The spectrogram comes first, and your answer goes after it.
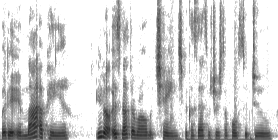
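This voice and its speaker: A woman's voice: fairly low pitch, fairly even intonation. A congested woman, chatting casually to camera about makeup and giving her opinions. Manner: chatty, opinionated, drawn-out emphasis. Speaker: beauty vlogger. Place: home makeup setup with ring light. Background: soft background music.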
